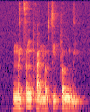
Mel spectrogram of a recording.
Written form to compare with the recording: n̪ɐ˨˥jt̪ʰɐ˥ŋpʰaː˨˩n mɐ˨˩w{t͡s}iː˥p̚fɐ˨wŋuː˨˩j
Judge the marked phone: correct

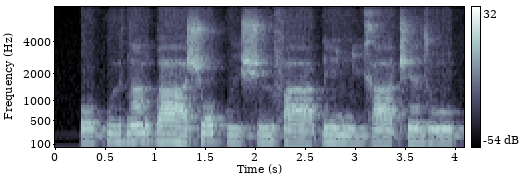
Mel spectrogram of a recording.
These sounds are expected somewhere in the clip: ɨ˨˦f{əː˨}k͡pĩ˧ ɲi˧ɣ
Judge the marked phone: incorrect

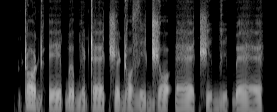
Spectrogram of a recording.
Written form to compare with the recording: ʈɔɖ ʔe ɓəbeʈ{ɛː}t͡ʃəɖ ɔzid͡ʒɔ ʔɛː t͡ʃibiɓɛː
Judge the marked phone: correct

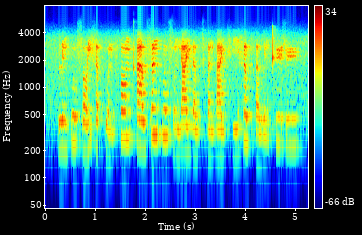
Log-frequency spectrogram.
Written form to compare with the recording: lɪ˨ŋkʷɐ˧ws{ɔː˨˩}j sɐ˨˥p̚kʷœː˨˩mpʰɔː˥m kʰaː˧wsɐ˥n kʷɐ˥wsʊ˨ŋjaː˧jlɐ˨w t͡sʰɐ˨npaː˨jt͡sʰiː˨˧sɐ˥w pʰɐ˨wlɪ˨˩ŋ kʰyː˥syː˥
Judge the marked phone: incorrect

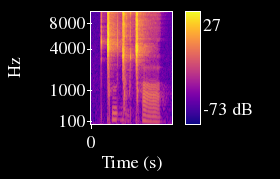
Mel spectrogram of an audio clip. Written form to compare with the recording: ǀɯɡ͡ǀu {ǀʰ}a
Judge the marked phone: correct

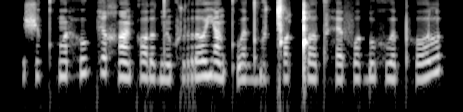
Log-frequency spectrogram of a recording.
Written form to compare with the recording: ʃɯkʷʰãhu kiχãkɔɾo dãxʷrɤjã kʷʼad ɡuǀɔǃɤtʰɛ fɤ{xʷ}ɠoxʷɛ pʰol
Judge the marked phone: incorrect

